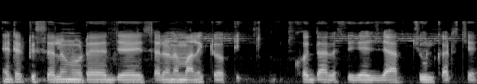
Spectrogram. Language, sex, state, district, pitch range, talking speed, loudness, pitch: Bengali, male, Jharkhand, Jamtara, 105-115 Hz, 150 wpm, -18 LUFS, 110 Hz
